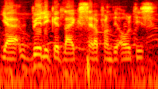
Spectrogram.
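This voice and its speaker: A man's voice: fairly low pitch, fairly even intonation, moderate pace, crowd noise, low-quality recording. A man giving casual esports analysis as co-caster, chatty critiques full of "like".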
